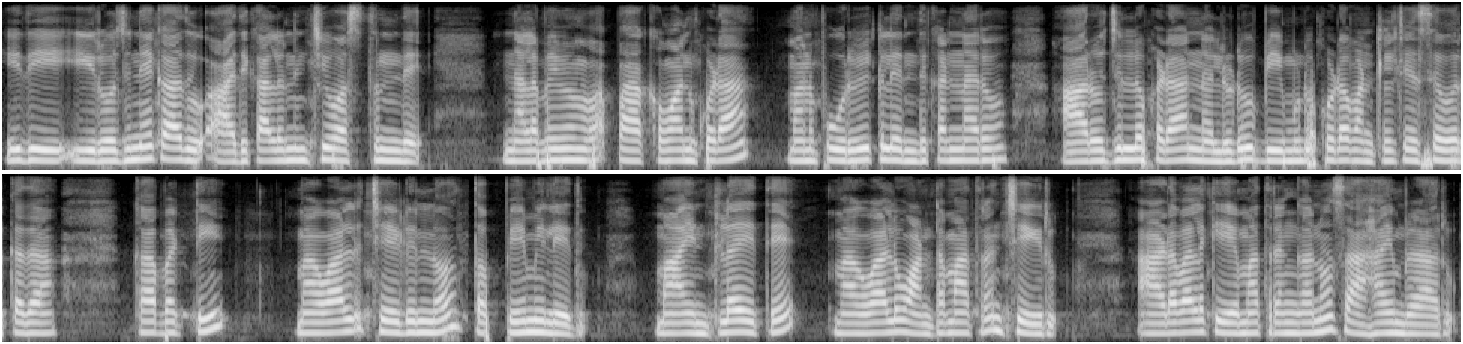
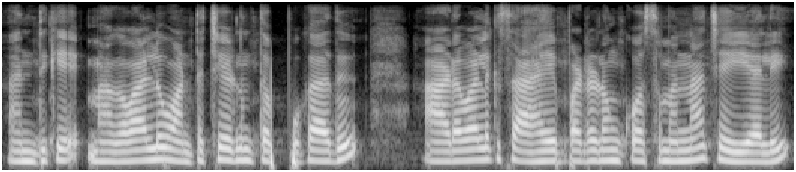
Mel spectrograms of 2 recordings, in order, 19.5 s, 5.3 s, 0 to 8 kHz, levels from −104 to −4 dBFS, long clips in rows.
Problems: none marked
